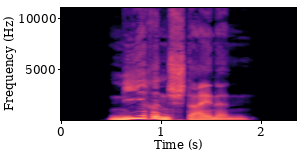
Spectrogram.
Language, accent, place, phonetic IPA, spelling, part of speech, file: German, Germany, Berlin, [ˈniːʁənˌʃtaɪ̯nən], Nierensteinen, noun, De-Nierensteinen.ogg
- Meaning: dative plural of Nierenstein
